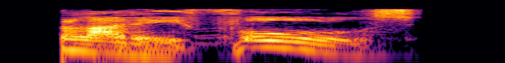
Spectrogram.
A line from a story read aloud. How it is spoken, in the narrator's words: Goggin growled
